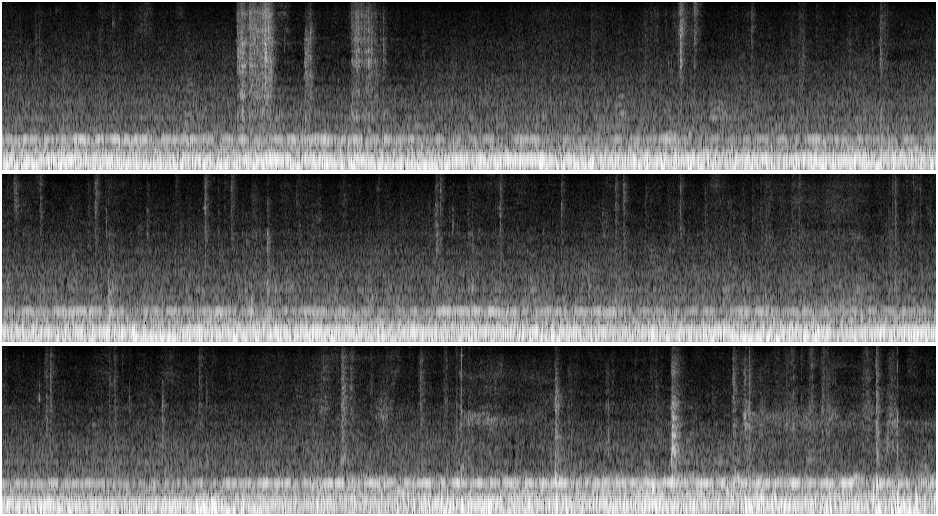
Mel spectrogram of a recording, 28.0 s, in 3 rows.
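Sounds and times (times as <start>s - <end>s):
train interior rumble: 0.0s - 28.0s
light clicks and creaks: 5.8s - 27.8s.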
